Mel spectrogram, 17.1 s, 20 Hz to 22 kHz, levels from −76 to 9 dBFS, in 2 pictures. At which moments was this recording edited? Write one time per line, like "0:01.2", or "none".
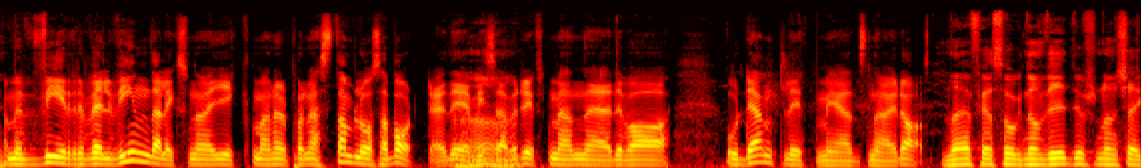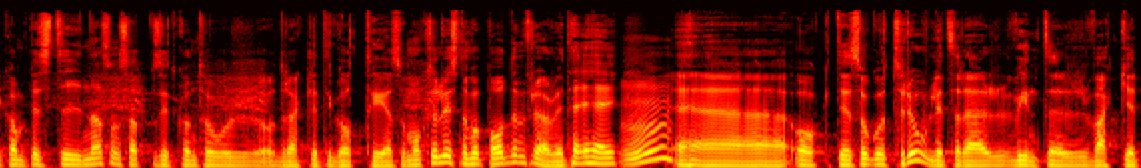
none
